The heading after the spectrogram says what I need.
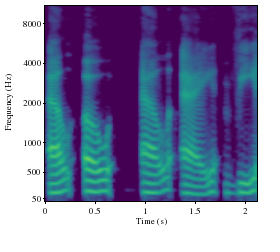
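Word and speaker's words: LolaVie: Aniston founded this award-winning hair care line called Lola V that's l o l a v i e pronounced Lola V and Jen Anison herself just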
